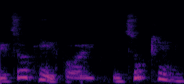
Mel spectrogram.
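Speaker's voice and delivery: soft, hushed reassurance to a scared dog; calm the pooch down gently; scene: owner soothes his frightened dog, soft and hushed; soothing the dog. Real, not acted. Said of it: "Sorry, I'm kinda yelling. I'm scaring my pooch".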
